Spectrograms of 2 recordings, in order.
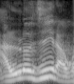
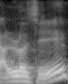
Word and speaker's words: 알레르기: 자, 알레르기 반응, 뭐 이제 이게 발음의 차이인데 영어식으로는 알러지라고 하지. 알러지. 그 다음에 독일식 발음은 알레르기인데 그냥 알레르기 반응이라고 할게.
